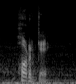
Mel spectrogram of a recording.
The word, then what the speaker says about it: Jorge: You mean Jorge. Jorge. Jorge. Jorge. I can't pronounce it, you're right. I fixed it on the 3rd try.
